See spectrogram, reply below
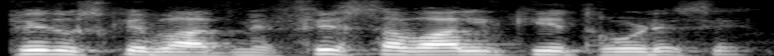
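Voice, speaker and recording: A man gives a maths lecture, his voice sitting a little higher than most men's. He explains step by step with everyday examples and says key points twice. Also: fairly even intonation, fast talker, darkish tone. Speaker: maths teacher. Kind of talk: classroom lecture.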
